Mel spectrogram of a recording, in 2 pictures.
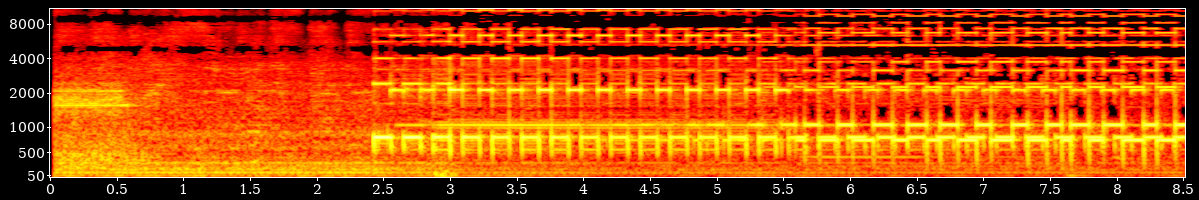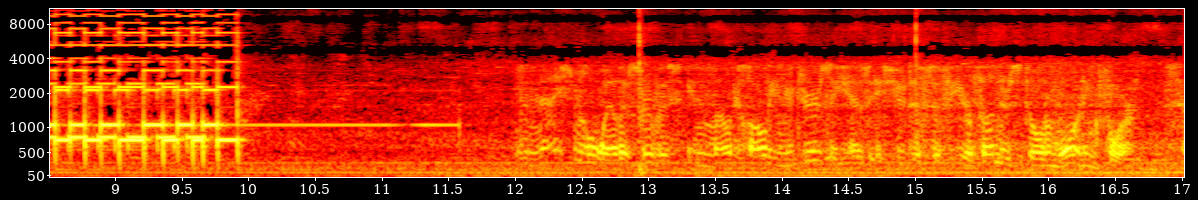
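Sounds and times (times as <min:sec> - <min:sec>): rapidly alternating alarm beeps: 0:02.4 - 0:10.0, 0:10.6 - 0:11.6
steady warning alert tone: 0:02.4 - 0:10.0.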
